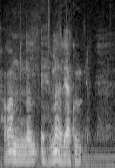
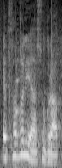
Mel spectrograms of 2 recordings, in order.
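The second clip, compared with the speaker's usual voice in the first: sarcastic; 3 semitones higher, 7 dB louder than usual. Acted. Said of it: "وبدون سخرية يا عبد المعين".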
